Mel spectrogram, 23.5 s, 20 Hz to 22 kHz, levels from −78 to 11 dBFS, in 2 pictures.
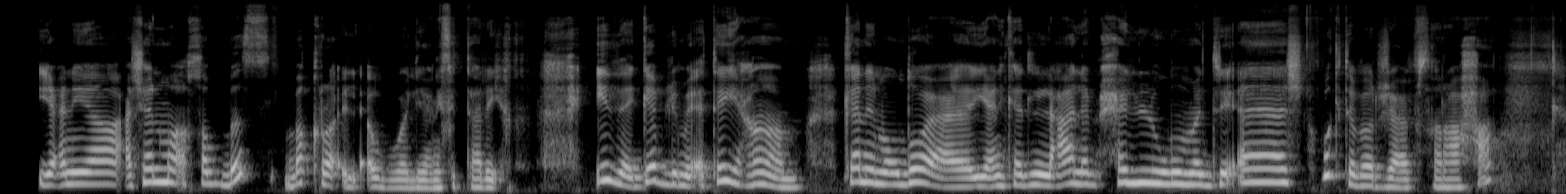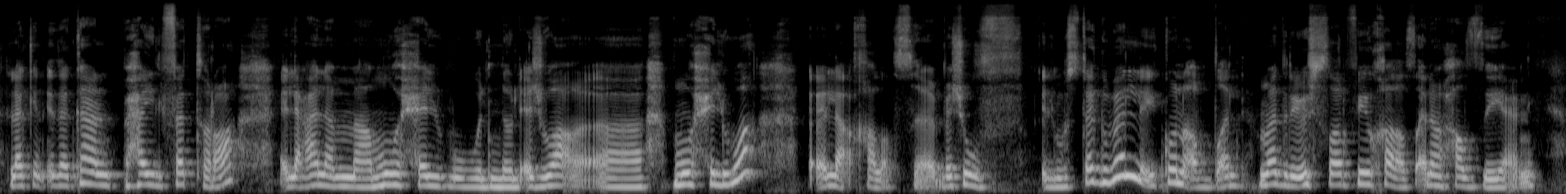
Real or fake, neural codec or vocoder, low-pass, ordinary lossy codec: real; none; 19.8 kHz; none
